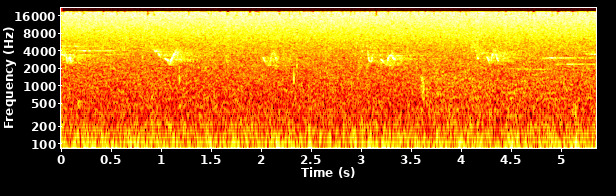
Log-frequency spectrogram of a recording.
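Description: Faint hermit thrush song in a thinned, partly logged woodland: short, flute-like phrases repeat every second or so over a steady outdoor hiss of wind and rustling. No one talks.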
